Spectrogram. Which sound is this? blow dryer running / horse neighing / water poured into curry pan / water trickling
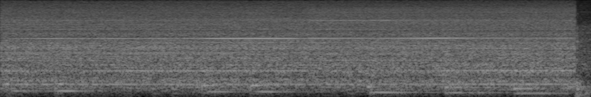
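blow dryer running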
